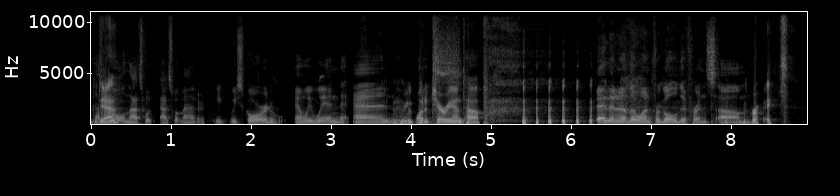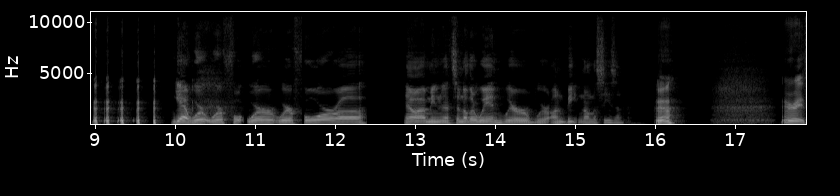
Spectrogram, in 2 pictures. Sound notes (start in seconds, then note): 5.3 laughs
